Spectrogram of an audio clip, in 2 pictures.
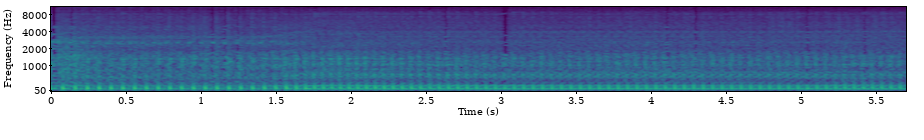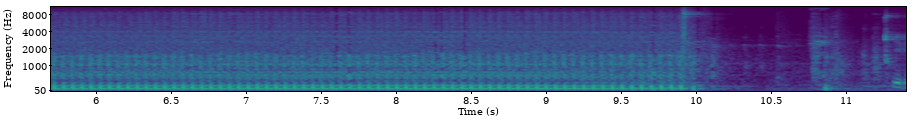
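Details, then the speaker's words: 49cc fold-up suitcase scooter, sat 40+ years, reportedly never ran: cranks with even compression pulses about three per second for ten seconds, no firing; good compression, ignition fault suspected in condenser, no tune-up parts on hand. "it's got compression, it should fire. And again, it had. It had an issue."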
